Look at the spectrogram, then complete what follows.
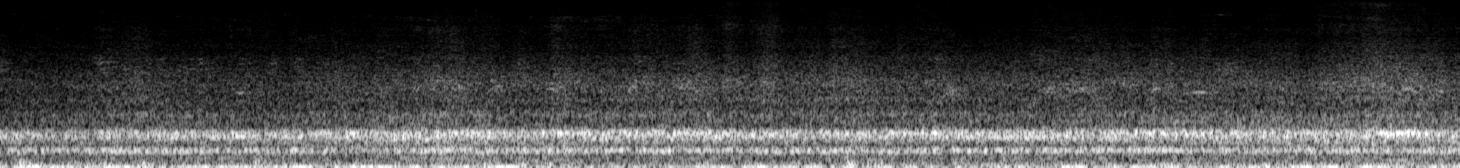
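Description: A SEPTA Market-Frankford Line train heard from inside the car while it runs at steady speed: a constant rumble of wheels on rail with a steady hum in two tones.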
